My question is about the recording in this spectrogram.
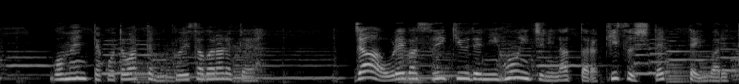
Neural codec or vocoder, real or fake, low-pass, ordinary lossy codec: vocoder, 44.1 kHz, 128 mel bands every 256 samples, BigVGAN v2; fake; 7.2 kHz; MP3, 32 kbps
